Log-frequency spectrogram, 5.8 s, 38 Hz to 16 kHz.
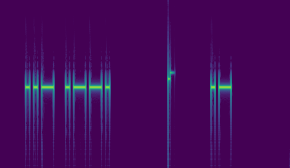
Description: Morse code, heard as a keyed tone, about 15 wpm, 700 Hz. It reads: UP A
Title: Sentences from Top 100 Words - New Word Drill - 15wpm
